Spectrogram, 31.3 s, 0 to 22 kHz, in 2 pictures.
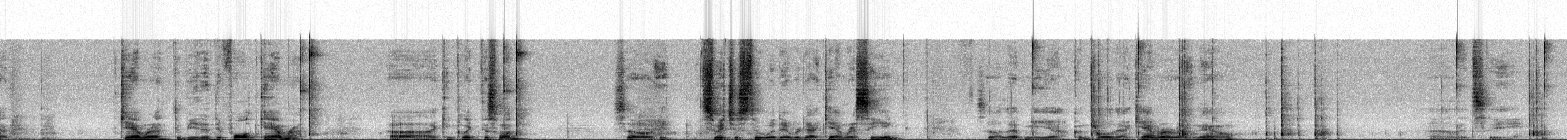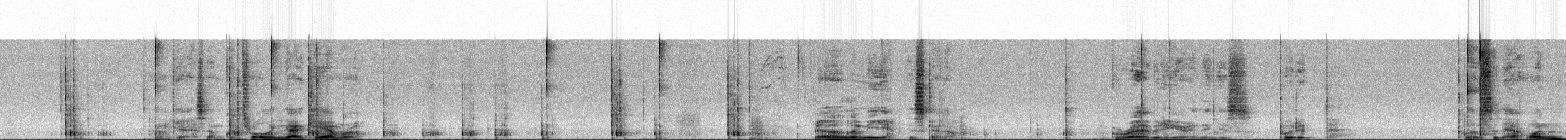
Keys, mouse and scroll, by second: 3.2-5.0 drag, 5.3-14.6 drag, 10.3 shift+middle click, 12.2-14.1 scroll down 9, 14.1-14.4 scroll up 2, 14.6 shift+middle click, 15.5 middle click, 16.7-17.1 scroll up 2, 17.3 shift+middle click, 19.1-21.1 scroll up 12, 21.1 middle click, 22.3 shift+middle click, 24.5 KP_7, 25.4-26.1 scroll down 5, 25.8-30.1 drag, 26.1-27.1 scroll up 1, 27.1 g, 30.1 right click, 30.4-31.3 drag.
